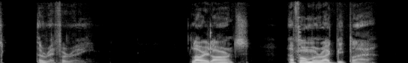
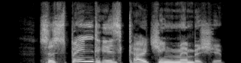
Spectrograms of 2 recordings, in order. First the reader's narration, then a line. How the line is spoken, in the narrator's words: snapped some older swim coaches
